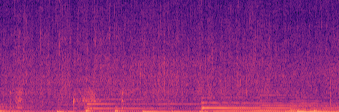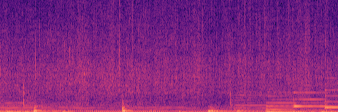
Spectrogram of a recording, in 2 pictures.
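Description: Apples and sliced onions sizzling in butter in a frying pan, with a wooden spoon stirring them and knocking lightly against the pan now and then. Soft background music with held notes plays underneath.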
